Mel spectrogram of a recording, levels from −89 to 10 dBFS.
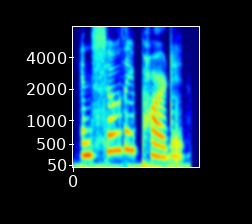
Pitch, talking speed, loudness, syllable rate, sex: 290 Hz, 190 wpm, -17 LUFS, 5.1 syllables/s, female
